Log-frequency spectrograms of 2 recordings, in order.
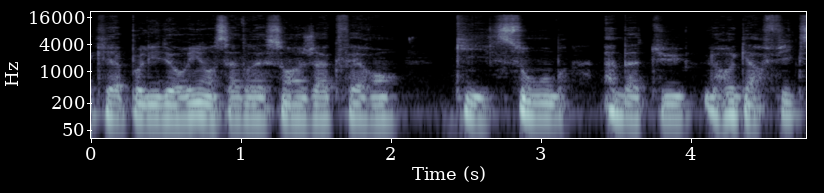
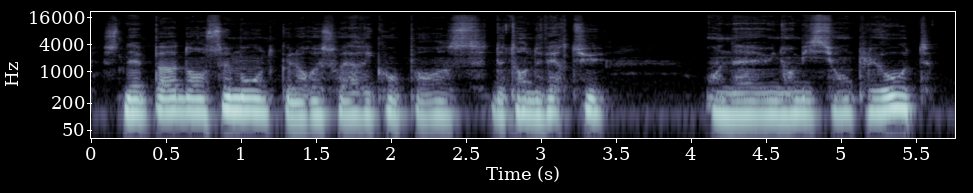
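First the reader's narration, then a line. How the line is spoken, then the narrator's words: Sad priest. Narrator (French): dit tristement l'abbé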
